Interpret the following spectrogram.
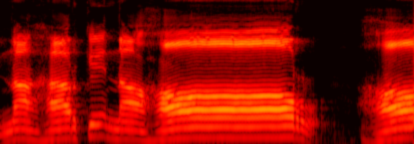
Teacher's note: common ভুল অনেকেই এই শব্দগুলোতেই না হারকে না হার হা তাহলে হা এর সাথে যখন আলিফটা আসে সে আলিফটাকে মোটা করে ফেলে আন্না হার এভাবে মোটা করে কি করতে হবে পাতলা করে বলতে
